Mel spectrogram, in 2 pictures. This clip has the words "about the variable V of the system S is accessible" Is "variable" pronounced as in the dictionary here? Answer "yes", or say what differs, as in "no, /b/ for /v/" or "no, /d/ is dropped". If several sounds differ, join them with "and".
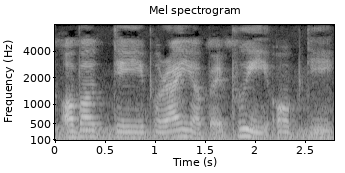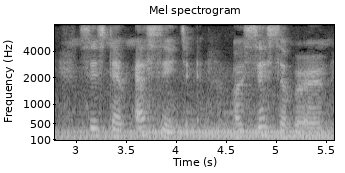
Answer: no, /p/ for /v/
